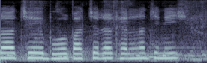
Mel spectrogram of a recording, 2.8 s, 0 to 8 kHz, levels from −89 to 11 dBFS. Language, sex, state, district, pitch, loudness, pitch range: Bengali, female, Tripura, West Tripura, 245 Hz, -15 LUFS, 230-250 Hz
